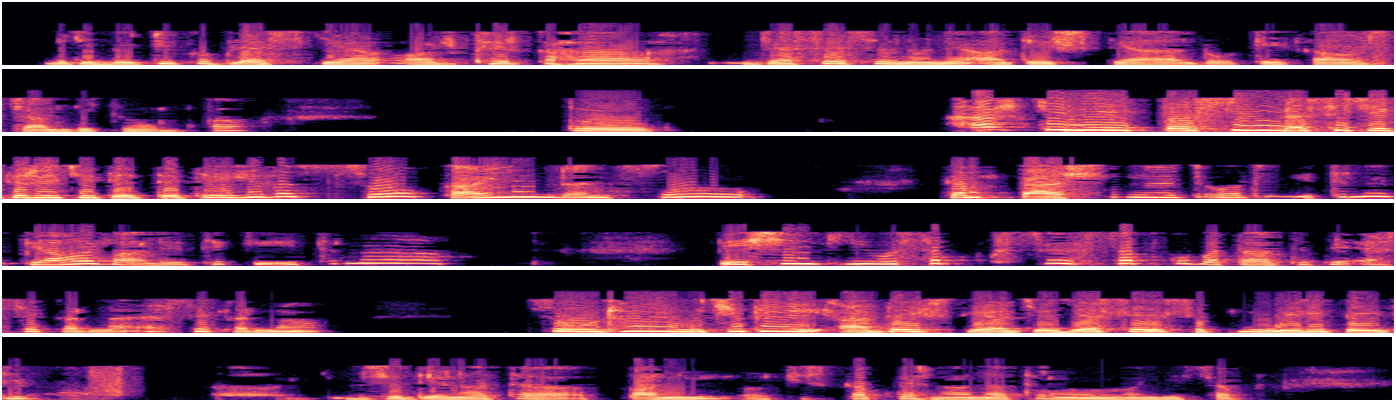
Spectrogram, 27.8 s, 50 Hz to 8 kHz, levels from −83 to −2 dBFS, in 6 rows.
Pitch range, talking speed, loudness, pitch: 215-320 Hz, 150 wpm, -9 LUFS, 250 Hz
